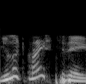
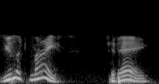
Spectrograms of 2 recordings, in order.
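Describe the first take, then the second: First: It is said smoothly without any pause. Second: There is a pause before the final word.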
